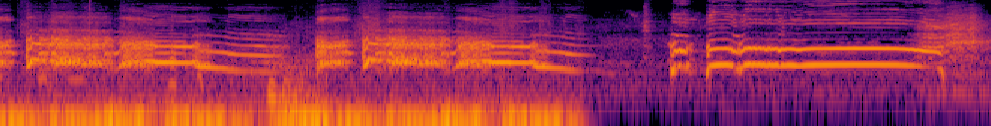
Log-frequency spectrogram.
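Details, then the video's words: Rooster crows from a compilation of big heritage-breed roosters: two overlapping crows over low background rumble, followed after a pause by a clean, long, level crow. "Hane Gallos Cantando Chicken Crowing as Chicken Song Suara Ayam Pelung Berkokok Hahnen Krähen"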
